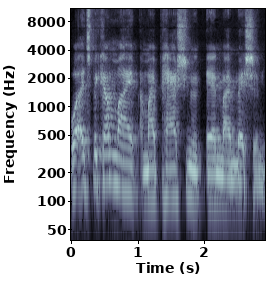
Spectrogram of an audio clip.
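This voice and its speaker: With a very deep, low pitch, a man speaks in lively intonation. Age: 60s. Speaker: retired TV sports anchor. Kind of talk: interview. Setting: studio.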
